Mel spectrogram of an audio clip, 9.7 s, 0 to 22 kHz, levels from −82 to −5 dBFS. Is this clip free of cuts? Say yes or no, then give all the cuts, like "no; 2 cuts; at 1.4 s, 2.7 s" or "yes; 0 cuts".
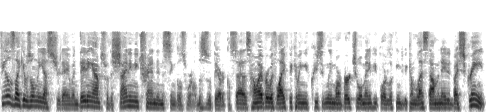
yes; 0 cuts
